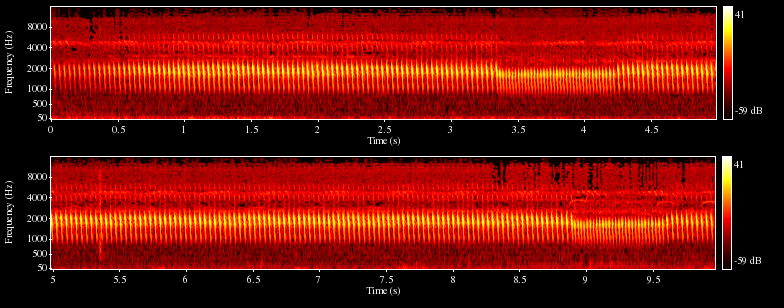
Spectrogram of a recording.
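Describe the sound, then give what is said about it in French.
A European nightjar churrs at night without a break, a loud, steady mechanical trill that dips briefly to a lower pitch twice before returning, heard alone. “Alors là, il ne s'agit pas d'un crapaud, mais de l'engoulevent d'Europe.”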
